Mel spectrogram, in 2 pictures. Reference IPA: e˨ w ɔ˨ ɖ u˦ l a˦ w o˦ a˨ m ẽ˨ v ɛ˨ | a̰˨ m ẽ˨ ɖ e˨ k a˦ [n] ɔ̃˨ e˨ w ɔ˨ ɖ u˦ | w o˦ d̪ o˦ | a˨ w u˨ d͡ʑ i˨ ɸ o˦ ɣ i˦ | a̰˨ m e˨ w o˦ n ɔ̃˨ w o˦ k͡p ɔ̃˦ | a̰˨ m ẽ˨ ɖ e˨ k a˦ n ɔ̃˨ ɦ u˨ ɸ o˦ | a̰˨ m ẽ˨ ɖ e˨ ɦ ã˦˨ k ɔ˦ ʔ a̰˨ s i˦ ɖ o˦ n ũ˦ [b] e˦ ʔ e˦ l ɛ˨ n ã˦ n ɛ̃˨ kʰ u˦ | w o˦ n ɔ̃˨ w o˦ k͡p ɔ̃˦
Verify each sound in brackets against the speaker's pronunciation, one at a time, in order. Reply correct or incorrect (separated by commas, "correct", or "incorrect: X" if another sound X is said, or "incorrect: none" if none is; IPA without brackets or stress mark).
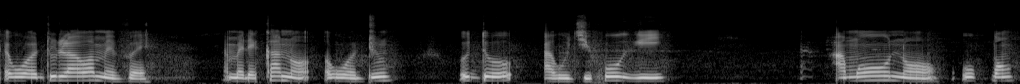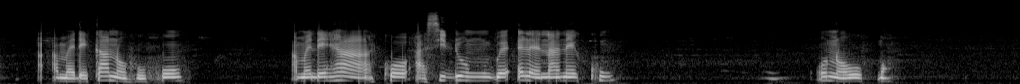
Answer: correct, correct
